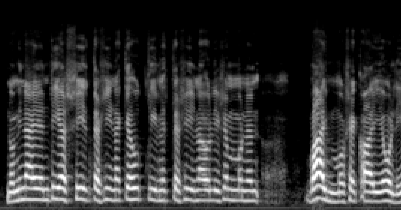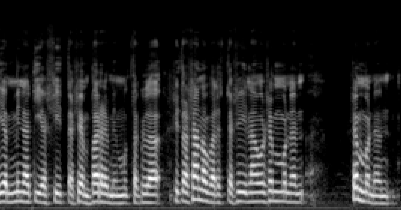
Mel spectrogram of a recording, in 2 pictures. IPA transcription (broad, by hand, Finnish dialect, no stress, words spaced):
no minæ en tiæs siːtːæ siːnæ kehutːiːn etːæ siːnæ oli semːonen ʋɑimːo se kɑi oli em minæ tiæs siːtːæ sem pɑremːim mutːɑ kylæ sitæ sɑnoʋɑt etːæ siːnæ on semːonen semːonen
